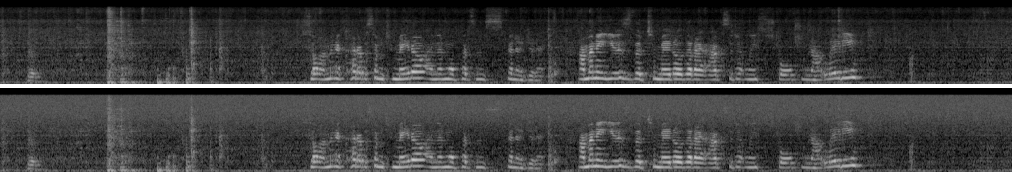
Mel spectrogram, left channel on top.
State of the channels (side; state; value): right; noise; hiss, 3 dB below the sound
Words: Yep. So I'm going to cut up some tomato and then we'll put some spinach in it. I'm going to use the tomato that I accidentally stole from that lady.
